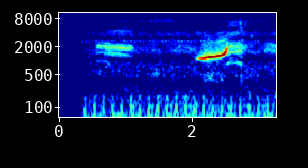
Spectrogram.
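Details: Pet Rose-ringed Parakeet (blue or kiwi ringneck) in talking mode gives one loud, rising, slightly harsh call lasting under half a second, after a softer steady tone, with low background hum.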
